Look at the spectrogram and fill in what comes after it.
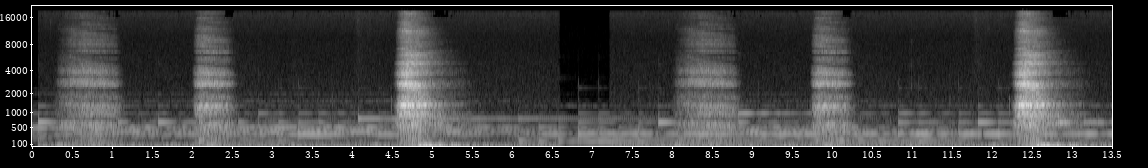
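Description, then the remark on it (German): Two rounds of slow, deep breathing: audible inhales deep into the lower belly, a brief breath hold at the peak, then a louder, relaxed, effortless exhale through the open mouth, over a soft, sustained musical drone. “Am Höhepunkt deines Einatmens hältst du die Luft kurz an Erst danach lässt du sie wieder aus deinem geöffneten Mund herausfallen, ganz ohne Anstrengung.”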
